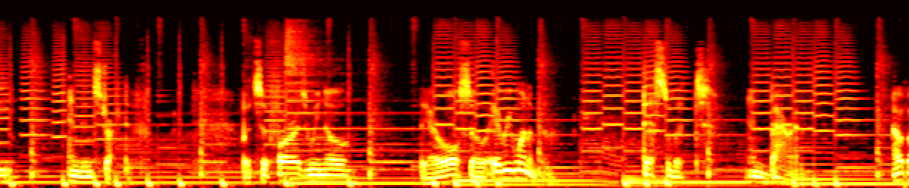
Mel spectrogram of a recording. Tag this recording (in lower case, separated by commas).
speech, music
